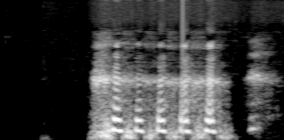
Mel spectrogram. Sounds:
Laughter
